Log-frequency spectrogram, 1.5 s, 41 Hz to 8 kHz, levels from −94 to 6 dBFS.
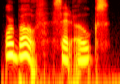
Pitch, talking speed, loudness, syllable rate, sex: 215 Hz, 160 wpm, -18 LUFS, 3.9 syllables/s, female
